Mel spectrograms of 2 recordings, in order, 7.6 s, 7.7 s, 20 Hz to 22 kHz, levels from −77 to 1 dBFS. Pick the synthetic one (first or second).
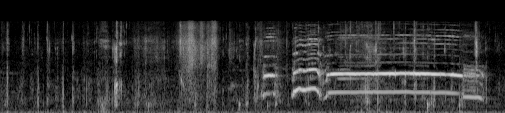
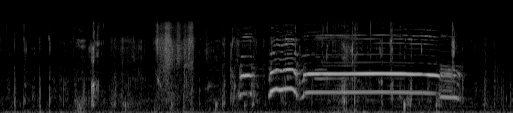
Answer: first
